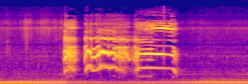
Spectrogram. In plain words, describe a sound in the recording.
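A hen squawks loudly close by.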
